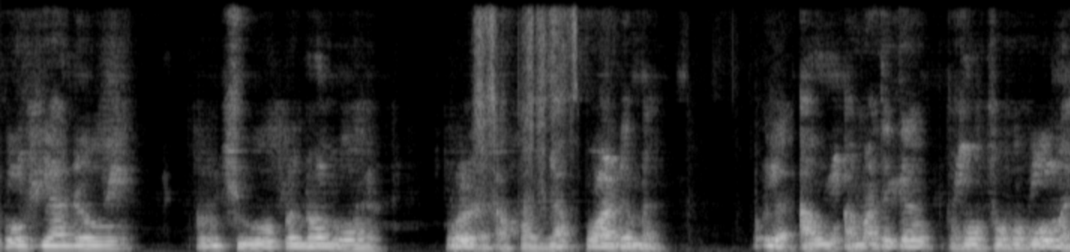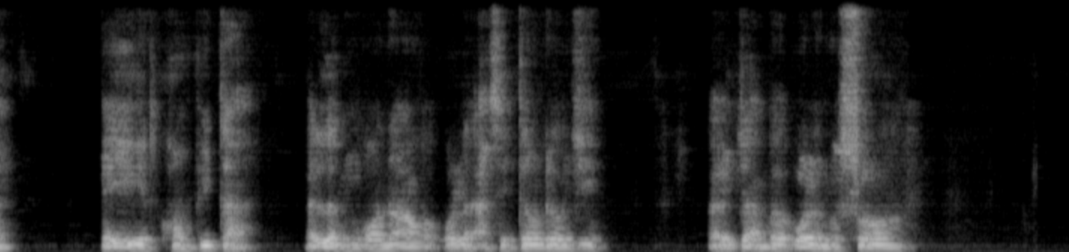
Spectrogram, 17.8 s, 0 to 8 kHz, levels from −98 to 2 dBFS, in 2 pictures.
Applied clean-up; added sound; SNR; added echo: neural mask model DeepFilterNet 3.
